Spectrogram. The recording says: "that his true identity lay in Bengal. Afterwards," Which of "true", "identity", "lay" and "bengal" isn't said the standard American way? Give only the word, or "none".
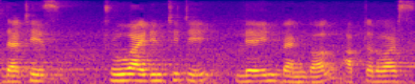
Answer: none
